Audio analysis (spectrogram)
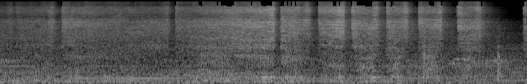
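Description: A paint spray pump sprays paint in a workshop, making a steady loud broadband hiss that pulses in short regular bursts toward the end, with no talking.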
